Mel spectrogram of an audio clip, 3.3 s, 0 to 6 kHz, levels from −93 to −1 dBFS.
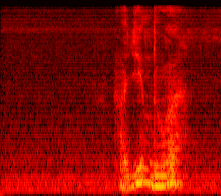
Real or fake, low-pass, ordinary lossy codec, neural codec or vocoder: fake; 5.4 kHz; none; vocoder, 24 kHz, 100 mel bands, Vocos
